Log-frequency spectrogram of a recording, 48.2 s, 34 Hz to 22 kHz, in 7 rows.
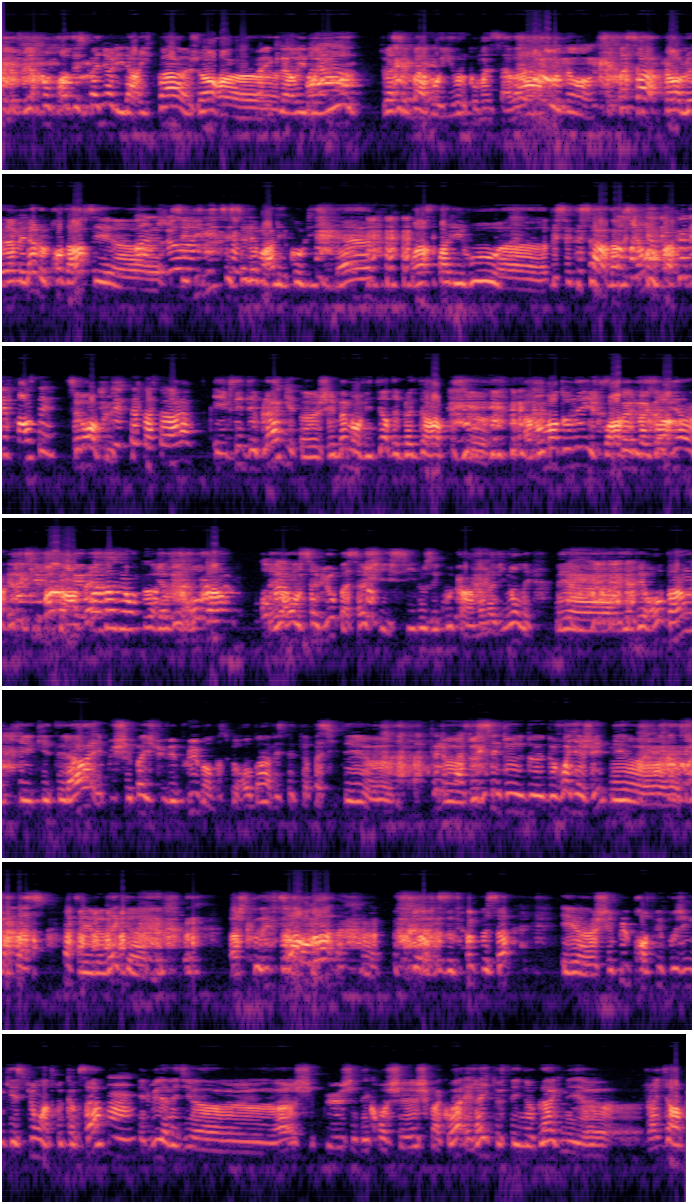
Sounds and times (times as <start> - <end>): Radio: 0.0 - 29.9, 30.6 - 43.4
Speech: 0.0 - 48.2.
